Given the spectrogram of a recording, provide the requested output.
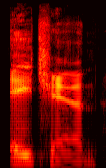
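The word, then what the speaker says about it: Etienne: My whole life I thought it was Travis ETN. No, it is actually Travis Achan. Uh, so I guess pronounced the same way as Devon Achan.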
